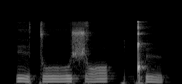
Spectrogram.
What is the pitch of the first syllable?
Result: falling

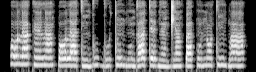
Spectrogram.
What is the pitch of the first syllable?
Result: high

